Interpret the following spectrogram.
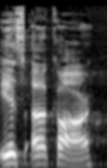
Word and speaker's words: Issachar: Issachar, if you could remember it like that, Issachar, that's the way it's pronounced.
